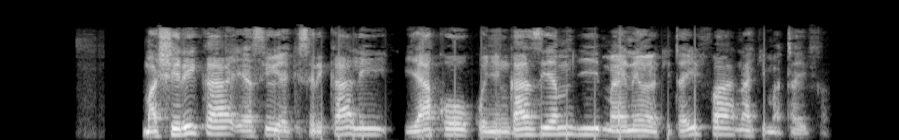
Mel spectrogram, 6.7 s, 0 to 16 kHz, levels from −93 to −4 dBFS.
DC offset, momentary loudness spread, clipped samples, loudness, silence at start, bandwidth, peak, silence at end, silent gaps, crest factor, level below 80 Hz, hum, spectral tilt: under 0.1%; 10 LU; under 0.1%; -18 LUFS; 1.1 s; 7.8 kHz; -2 dBFS; 0.7 s; 2.99-3.03 s; 18 dB; -50 dBFS; none; -4 dB/octave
